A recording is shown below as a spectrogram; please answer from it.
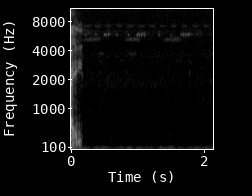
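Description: A voice finishes a word at the very start, then faint, short, high chirps repeat about every half second over a quiet background.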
